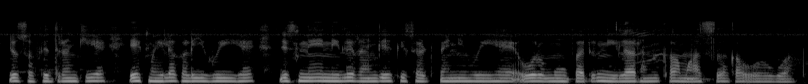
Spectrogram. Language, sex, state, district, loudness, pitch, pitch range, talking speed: Hindi, female, West Bengal, Dakshin Dinajpur, -36 LUFS, 150 Hz, 145-155 Hz, 210 wpm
